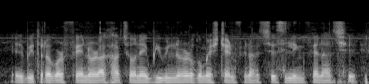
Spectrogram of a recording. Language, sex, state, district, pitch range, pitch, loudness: Bengali, male, Tripura, Unakoti, 95-100 Hz, 95 Hz, -17 LUFS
